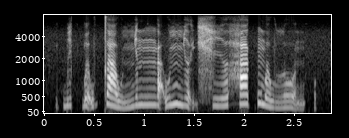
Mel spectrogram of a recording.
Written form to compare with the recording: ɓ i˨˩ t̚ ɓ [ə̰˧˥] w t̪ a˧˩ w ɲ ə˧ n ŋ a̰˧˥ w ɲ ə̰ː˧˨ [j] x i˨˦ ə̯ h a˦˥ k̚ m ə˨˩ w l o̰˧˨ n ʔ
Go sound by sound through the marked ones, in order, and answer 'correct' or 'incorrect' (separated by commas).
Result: correct, correct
